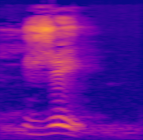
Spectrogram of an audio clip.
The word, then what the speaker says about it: j'ai: Alors, on a supprimé le E pour laisser j'ai.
